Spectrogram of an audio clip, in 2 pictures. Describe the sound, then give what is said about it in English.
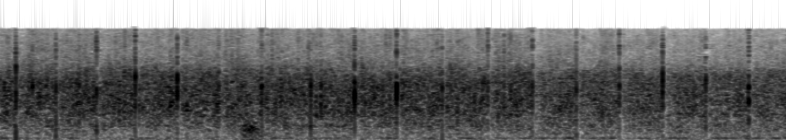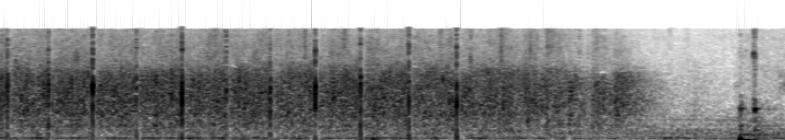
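People in a legislative session applaud visiting guests from a representative's community steadily for about ten seconds, a dense, even wash of clapping that tapers off quickly near the end, followed by a brief sound and then quiet. “So I'd like to, if you would, give them applause.”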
